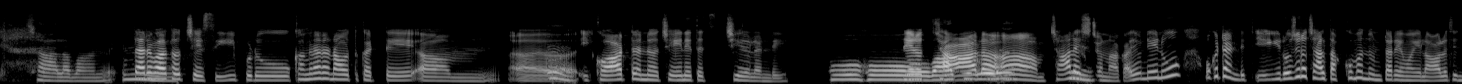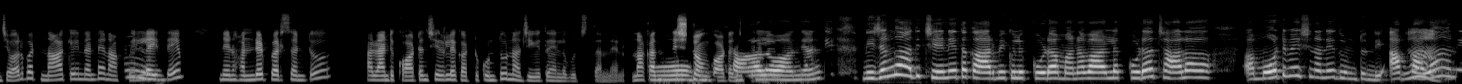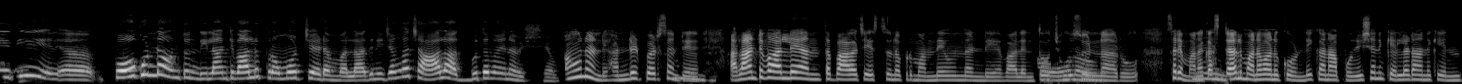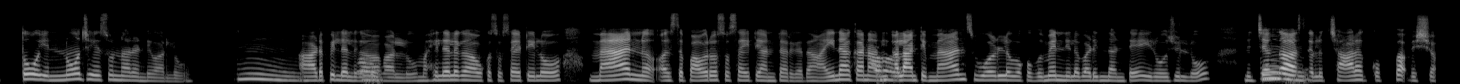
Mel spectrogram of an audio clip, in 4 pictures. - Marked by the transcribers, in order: in English: "బట్"; in English: "హండ్రెడ్"; other background noise; in English: "మోటివేషన్"; in English: "ప్రమోట్"; in English: "హండ్రెడ్"; in English: "పొజిషన్‌కి"; stressed: "ఎంతో"; tapping; in English: "సొసైటీలో, మ్యాన్ ఆస్ ది పవర్ ఆఫ్ సొసైటీ"; in English: "మ్యాన్స్ వరల్డ్‌లో"; in English: "వుమెన్"
- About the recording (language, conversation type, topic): Telugu, podcast, మీ శైలికి ప్రేరణనిచ్చే వ్యక్తి ఎవరు?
